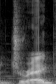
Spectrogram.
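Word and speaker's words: Dreugh: Tamriel at this time, as the Dreg as the game pronounces it, or Droog as you write it, according to the Daggerfall user guide, were rumored to be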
